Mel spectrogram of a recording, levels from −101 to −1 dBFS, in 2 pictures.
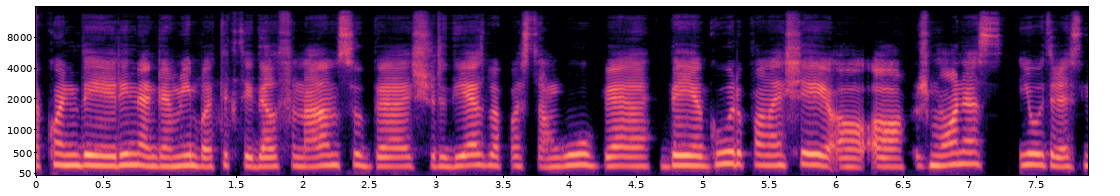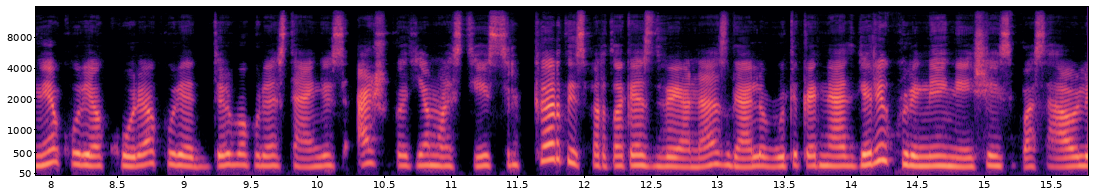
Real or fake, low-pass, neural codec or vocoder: fake; 14.4 kHz; codec, 44.1 kHz, 3.4 kbps, Pupu-Codec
